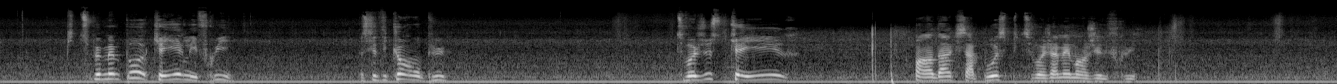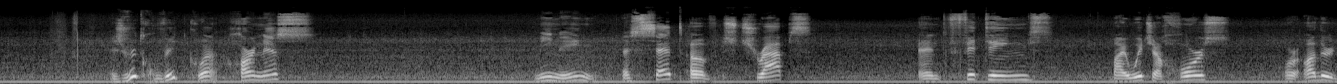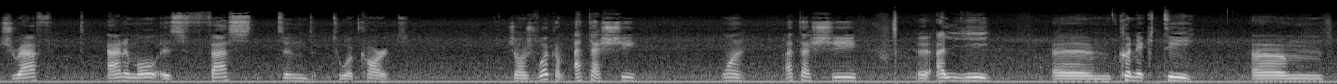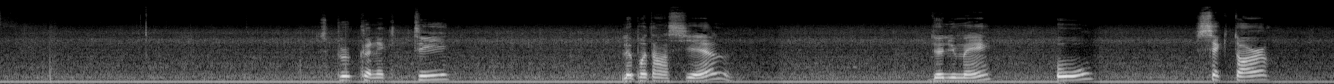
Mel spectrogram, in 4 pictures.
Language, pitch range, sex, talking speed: English, 120-150 Hz, male, 80 wpm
